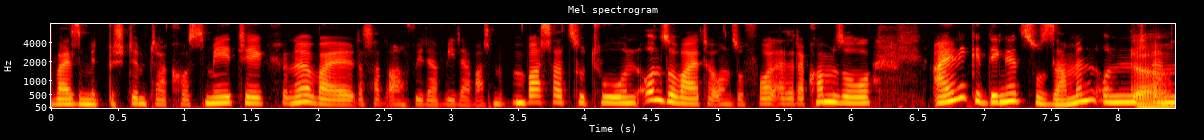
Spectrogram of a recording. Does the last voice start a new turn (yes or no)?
no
